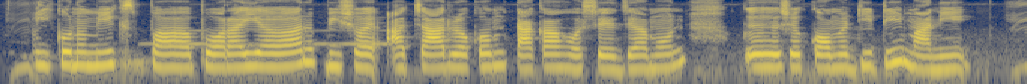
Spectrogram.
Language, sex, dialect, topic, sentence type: Bengali, female, Rajbangshi, banking, statement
